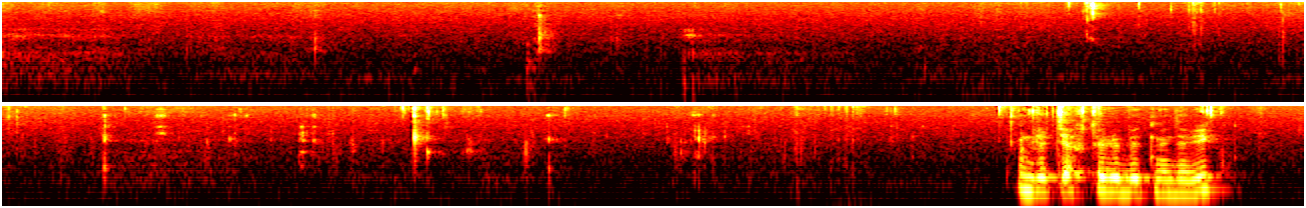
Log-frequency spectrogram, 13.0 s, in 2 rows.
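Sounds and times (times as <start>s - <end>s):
chewing cake: 5.3s - 11.7s.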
